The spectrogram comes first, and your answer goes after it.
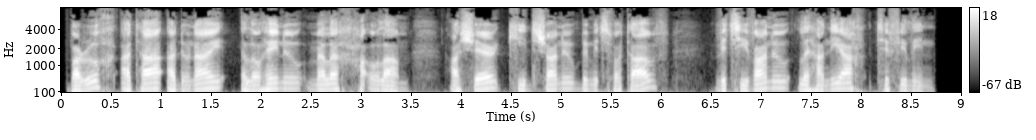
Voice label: sefardit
